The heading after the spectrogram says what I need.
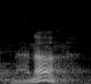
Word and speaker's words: manna: And that was called manna. Manna, right? That's how you say it in Hebrew, by the way.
